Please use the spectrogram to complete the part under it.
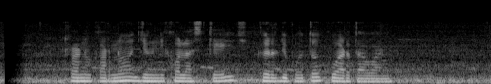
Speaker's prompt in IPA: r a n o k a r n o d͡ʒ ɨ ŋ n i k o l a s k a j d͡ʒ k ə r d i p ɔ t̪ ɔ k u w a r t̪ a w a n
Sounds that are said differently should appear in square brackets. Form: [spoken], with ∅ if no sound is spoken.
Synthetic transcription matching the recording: r a n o k a r n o d͡ʒ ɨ ŋ n i k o l a s k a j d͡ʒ k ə r d i p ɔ t̪ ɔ k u w a r t̪ a w a n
